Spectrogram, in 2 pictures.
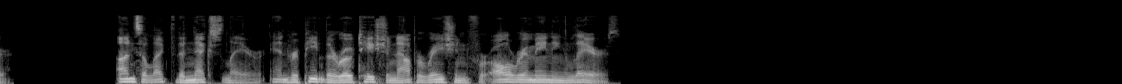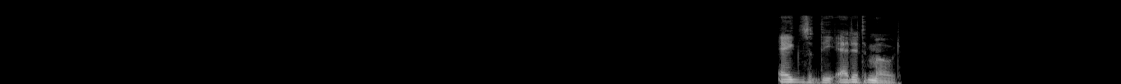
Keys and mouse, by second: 0.0-1.5 drag, 0.8 r, 3.0-4.7 drag, 3.5 r, 6.1-7.7 drag, 6.7 r, 8.5 click, 9.0 r, 10.1 click, 11.5 r, 13.9 r, 14.7 click, 15.6-18.6 drag, 16.1 r, 18.8-20.8 drag, 19.2 Tab, 22.3 alt+Tab.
